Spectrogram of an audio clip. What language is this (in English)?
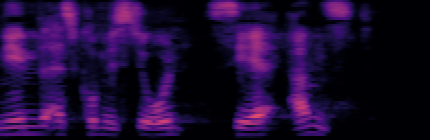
German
